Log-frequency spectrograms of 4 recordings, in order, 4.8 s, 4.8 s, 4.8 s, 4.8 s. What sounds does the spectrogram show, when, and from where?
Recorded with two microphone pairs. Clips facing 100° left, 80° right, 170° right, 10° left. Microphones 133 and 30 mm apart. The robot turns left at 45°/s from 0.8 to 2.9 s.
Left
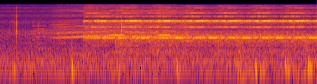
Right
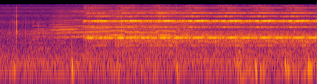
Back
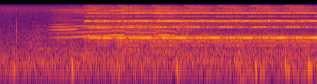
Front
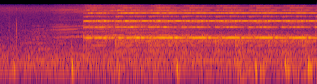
1.2 s an alarm clock: 40° left, 2.5 m; by 4.8 s 35° right, 2.5 m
